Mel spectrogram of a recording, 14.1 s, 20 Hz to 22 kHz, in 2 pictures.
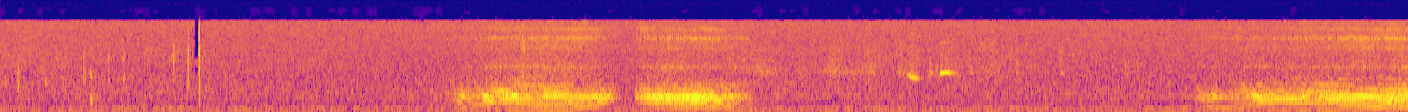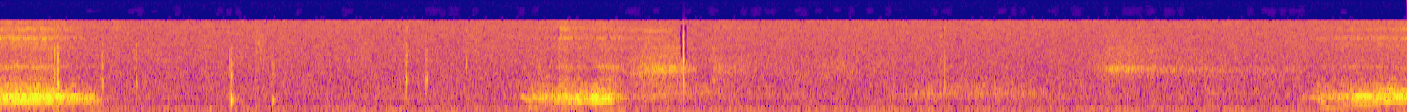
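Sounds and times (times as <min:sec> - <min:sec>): cat snoring: 0:02.2 - 0:03.8, 0:06.0 - 0:07.6, 0:09.6 - 0:10.3, 0:13.6 - 0:14.0.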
